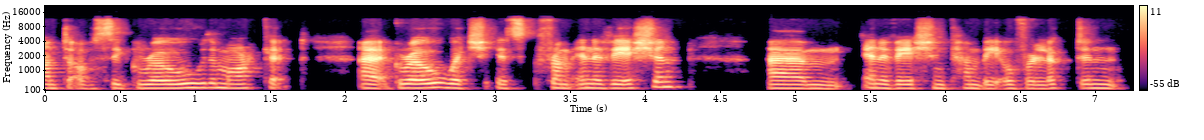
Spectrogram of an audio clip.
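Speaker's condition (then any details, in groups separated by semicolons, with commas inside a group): No condition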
